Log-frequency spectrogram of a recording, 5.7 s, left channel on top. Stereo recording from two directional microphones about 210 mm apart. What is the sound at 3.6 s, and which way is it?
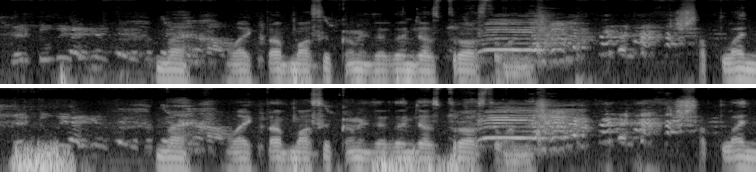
Speech, 25° left (ahead or behind).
